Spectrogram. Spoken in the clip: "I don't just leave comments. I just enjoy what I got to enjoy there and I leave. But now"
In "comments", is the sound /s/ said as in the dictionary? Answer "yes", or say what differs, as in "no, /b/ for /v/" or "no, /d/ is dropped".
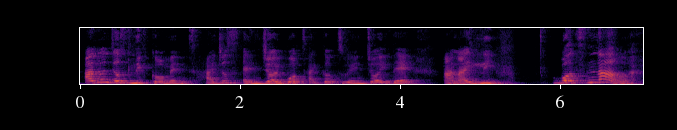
no, /s/ is dropped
